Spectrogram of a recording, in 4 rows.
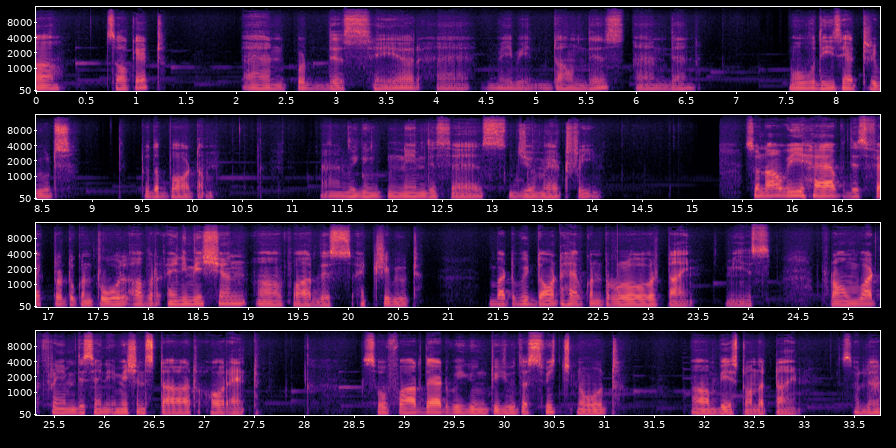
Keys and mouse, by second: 4.0-5.1 drag, 5.1-6.2 middle drag, 6.2-7.0 drag, 7.0-8.0 middle drag, 8.0-8.7 drag, 8.7-10.4 middle drag, 10.4 click, 10.5-13.8 middle drag, 13.2-13.8 typing, 15.2 n, 18.1 shift+Left, 18.5 space, 23.7 space.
